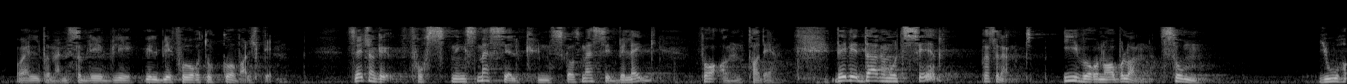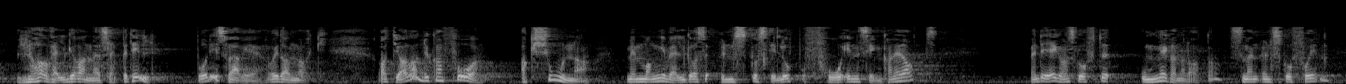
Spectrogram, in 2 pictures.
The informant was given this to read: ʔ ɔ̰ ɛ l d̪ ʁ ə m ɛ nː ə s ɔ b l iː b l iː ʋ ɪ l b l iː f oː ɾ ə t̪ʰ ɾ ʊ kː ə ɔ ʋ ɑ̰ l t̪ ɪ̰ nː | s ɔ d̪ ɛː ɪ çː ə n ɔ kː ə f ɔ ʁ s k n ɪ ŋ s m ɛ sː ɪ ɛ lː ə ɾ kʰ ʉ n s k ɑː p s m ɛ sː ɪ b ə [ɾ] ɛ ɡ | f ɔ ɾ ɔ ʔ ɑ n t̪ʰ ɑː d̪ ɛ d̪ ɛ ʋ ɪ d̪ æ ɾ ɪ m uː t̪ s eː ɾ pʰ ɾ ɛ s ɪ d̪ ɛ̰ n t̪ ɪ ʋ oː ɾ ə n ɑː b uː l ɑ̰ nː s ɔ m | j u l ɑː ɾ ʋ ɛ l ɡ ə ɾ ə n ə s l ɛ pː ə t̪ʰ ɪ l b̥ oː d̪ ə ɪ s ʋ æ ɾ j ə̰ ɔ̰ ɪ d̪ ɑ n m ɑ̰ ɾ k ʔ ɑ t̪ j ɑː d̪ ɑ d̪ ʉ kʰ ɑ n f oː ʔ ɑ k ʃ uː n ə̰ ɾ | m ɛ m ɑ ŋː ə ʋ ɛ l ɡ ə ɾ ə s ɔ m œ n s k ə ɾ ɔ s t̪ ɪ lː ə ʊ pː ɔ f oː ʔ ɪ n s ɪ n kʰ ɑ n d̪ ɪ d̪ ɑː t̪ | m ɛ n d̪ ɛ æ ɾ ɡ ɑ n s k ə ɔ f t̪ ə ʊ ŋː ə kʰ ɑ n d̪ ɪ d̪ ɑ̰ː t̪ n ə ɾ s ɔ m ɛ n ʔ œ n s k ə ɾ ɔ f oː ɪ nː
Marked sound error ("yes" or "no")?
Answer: yes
